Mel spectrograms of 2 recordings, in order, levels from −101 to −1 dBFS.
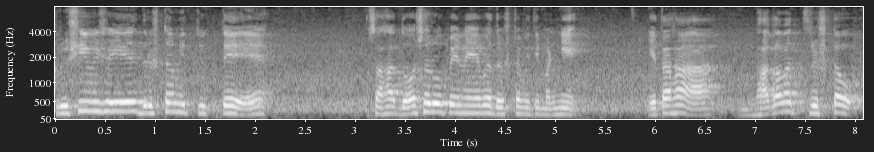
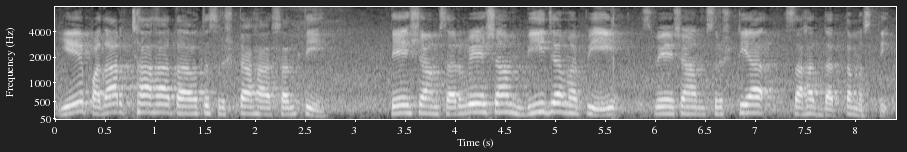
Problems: constant background noise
